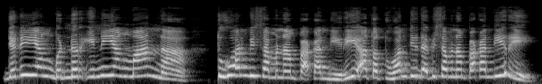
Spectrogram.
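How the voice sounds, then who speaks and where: Woman, high-pitched, insistent, lecturing, heated debate. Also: animated, fairly quick, fairly bright tone. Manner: insistent, lecturing, repeats rhetorical questions.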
